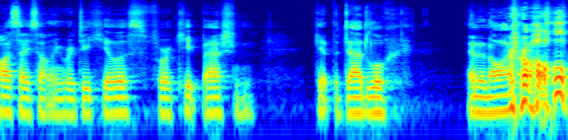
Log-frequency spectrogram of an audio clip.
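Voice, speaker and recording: On a very clean recording with a silent background, a man with an Australian accent speaks at a moderate pace and medium pitch, in a monotone, flat intonation with big swings in loudness and long, frequent pauses. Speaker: competitive tabletop wargamer. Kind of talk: casual chat. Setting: live-streamed podcast studio.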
